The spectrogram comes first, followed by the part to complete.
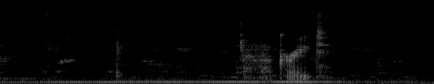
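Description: Faint whispered muttering by a man, loudest about two and a half to three seconds in, over a low steady hum, with a few soft clicks from a cloth rag being rubbed over a painted plastic model part.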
